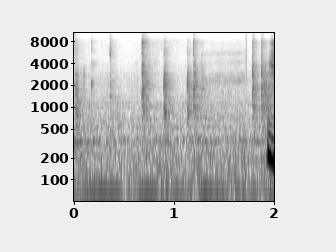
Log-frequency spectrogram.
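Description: A few light, irregular clicks and taps from hands working at a wooden handloom, passing warp threads through the heddles.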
